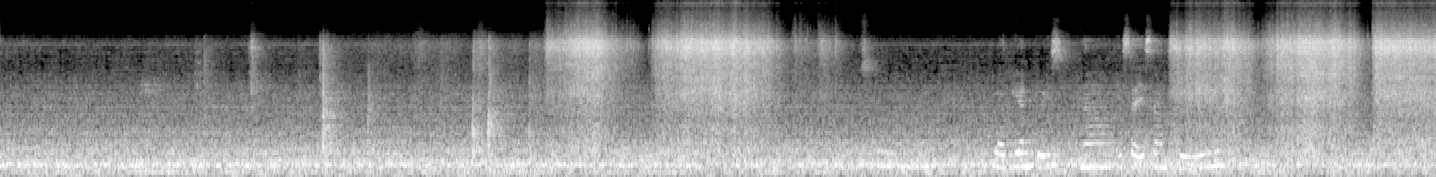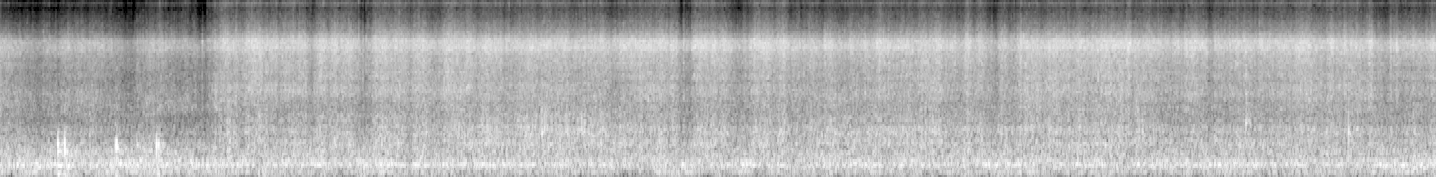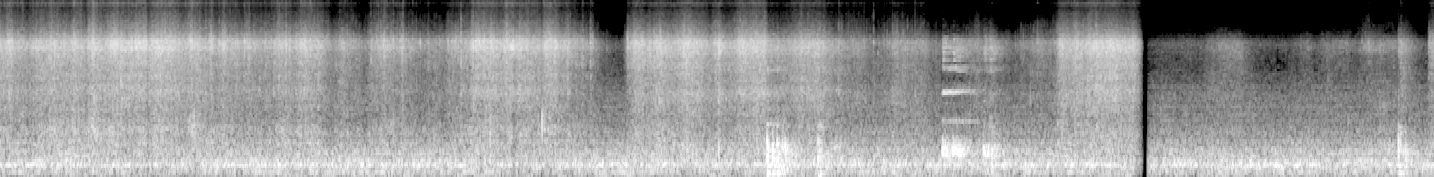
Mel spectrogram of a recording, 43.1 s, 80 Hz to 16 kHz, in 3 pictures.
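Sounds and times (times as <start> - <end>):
plastic bags crinkling: 5.4 - 8.3, 11.7 - 40.2.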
